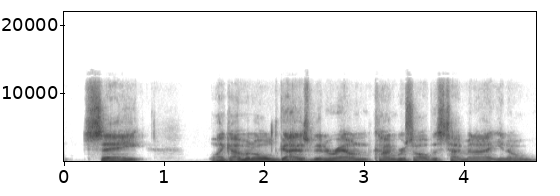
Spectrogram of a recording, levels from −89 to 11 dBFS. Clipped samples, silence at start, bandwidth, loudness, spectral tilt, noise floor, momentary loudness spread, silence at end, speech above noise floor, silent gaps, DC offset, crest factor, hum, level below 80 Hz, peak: under 0.1%; 0.2 s; 13 kHz; -20 LUFS; -3 dB/octave; -58 dBFS; 10 LU; 0 s; 36 dB; none; under 0.1%; 20 dB; none; -54 dBFS; -2 dBFS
